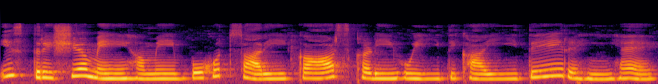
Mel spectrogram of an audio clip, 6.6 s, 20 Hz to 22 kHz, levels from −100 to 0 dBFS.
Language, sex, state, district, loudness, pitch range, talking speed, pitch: Hindi, male, Punjab, Fazilka, -16 LUFS, 210-255 Hz, 120 wpm, 220 Hz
